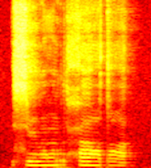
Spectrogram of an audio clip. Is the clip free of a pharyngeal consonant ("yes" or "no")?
no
